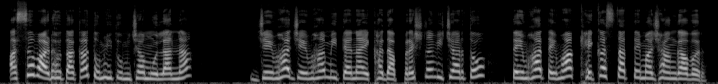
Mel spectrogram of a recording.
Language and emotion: Marathi, angry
